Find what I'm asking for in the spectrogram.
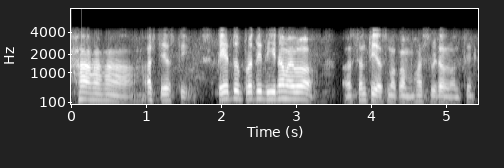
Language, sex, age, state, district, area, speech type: Sanskrit, male, 18-30, West Bengal, Cooch Behar, rural, conversation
